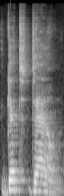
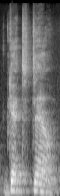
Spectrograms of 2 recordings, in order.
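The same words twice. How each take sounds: Both takes have the same delivery.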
